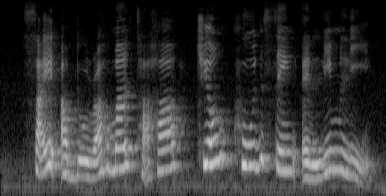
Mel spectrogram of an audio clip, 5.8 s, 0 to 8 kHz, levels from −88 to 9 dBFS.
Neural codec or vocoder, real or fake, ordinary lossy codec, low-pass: none; real; none; none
